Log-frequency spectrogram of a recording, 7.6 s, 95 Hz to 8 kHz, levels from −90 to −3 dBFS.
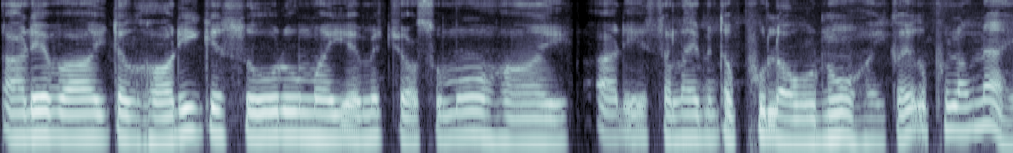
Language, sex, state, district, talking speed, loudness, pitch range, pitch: Bajjika, male, Bihar, Vaishali, 175 wpm, -21 LUFS, 140-160 Hz, 150 Hz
